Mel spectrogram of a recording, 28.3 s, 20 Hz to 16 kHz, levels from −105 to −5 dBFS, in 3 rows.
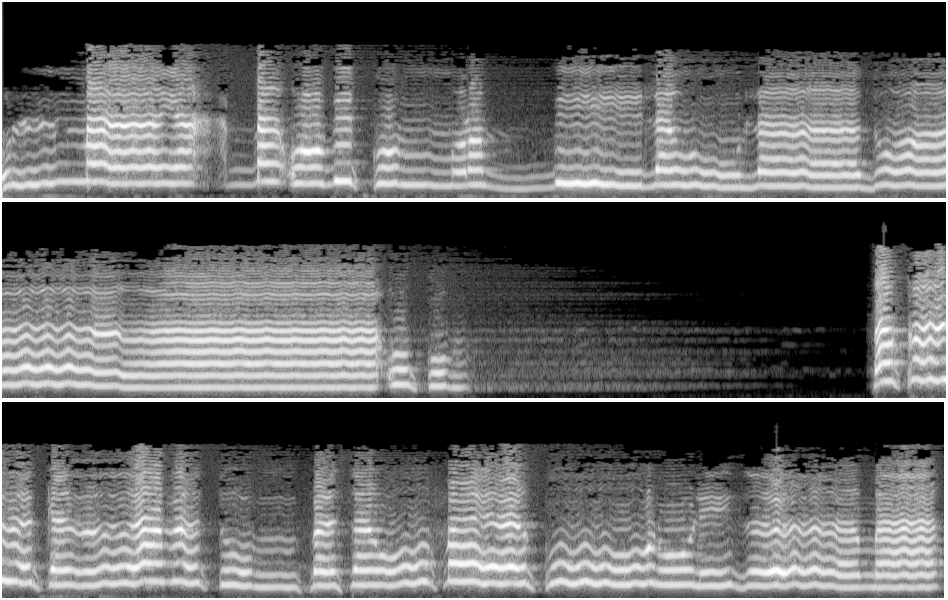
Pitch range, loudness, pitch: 230-300 Hz, -12 LUFS, 270 Hz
